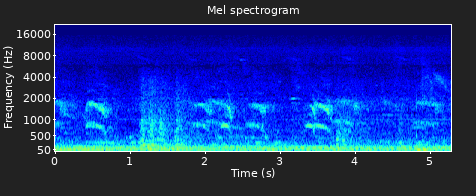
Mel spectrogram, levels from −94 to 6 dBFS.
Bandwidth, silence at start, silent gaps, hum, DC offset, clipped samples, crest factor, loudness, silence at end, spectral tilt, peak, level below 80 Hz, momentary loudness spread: 16 kHz; 0 s; none; none; under 0.1%; under 0.1%; 14 dB; -48 LUFS; 0 s; -6 dB/octave; -30 dBFS; -50 dBFS; 4 LU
